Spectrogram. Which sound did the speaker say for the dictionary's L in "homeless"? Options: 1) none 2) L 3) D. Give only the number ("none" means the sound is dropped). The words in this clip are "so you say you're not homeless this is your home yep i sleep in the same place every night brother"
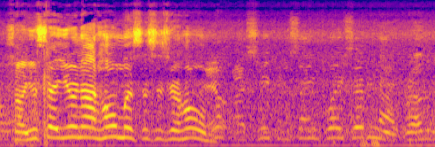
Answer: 2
